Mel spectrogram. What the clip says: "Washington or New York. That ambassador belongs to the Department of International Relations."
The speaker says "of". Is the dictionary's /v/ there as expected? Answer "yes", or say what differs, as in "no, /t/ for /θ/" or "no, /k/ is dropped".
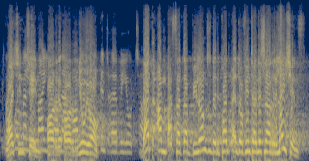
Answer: no, /f/ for /v/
